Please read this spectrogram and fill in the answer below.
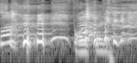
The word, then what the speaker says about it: Poltergeist: The Plottergeist. Did I say that right? – Dude, I don't know how to say stuff. – Plottergeist. Poltergeist. – Poltergeist. I just moved one letter.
